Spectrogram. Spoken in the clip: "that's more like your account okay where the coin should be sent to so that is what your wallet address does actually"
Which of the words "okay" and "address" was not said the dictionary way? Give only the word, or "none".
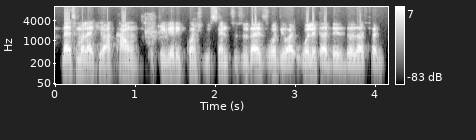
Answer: address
